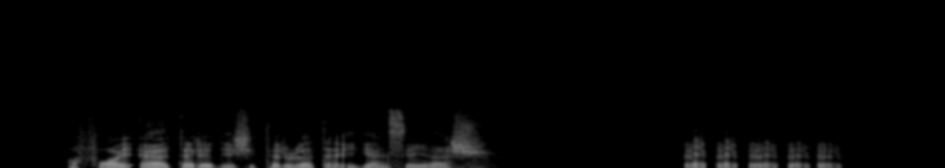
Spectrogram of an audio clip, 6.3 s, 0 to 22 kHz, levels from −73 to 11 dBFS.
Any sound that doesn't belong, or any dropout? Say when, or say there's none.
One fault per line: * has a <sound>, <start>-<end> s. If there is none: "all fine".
* has a laugh, 4.6-5.6 s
